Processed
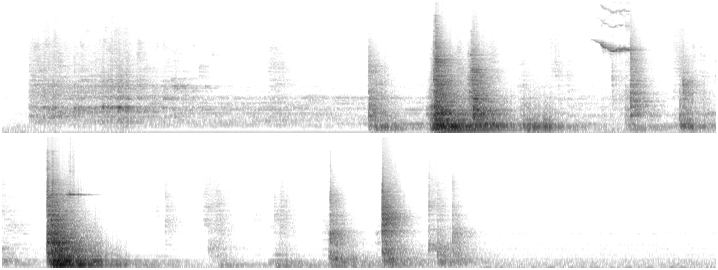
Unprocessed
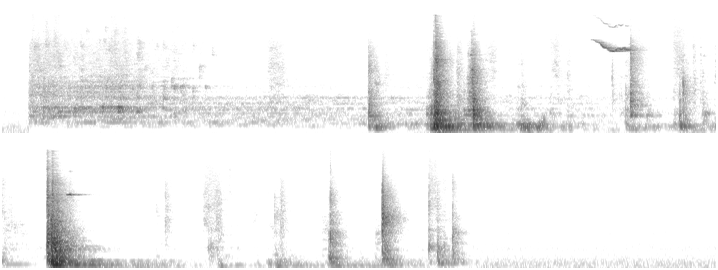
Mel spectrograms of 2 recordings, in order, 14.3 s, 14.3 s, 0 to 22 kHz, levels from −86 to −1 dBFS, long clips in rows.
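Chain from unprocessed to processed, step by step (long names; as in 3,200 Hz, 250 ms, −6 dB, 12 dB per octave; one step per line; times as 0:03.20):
convolution reverb RT60 0.60 s, pre-delay 3 ms, DRR −2.5 dB
leveller curve on the samples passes 1
level −1 dB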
